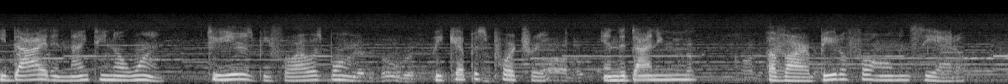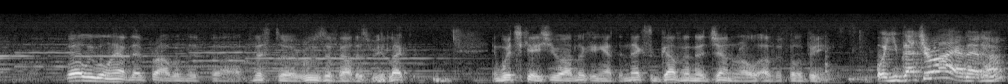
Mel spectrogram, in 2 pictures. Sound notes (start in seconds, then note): 7.4 chatter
